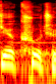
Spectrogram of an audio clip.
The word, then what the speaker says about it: Gyokuto: wraiths in european folklore gyokuto pronounced yokutu in japanese thank you for that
